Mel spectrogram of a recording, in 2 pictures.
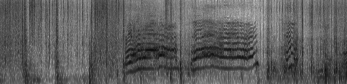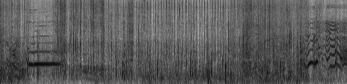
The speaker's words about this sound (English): Yep, there's him getting tased.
